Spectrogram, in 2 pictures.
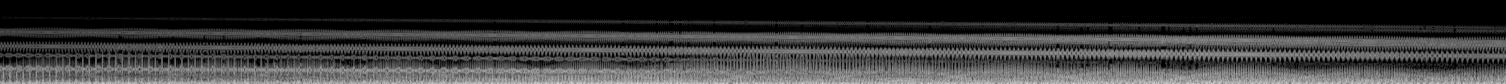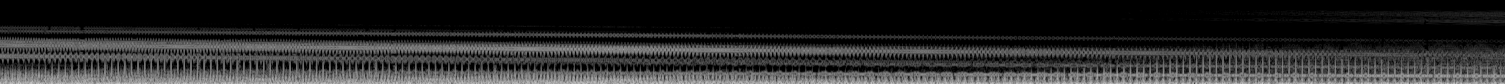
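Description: Yamaha DX7 IID FM synthesizer sounding a sustained, noisy sound-effect patch. A dense low rumble sits under several wavering high tones, and these tones slowly glide downward in pitch.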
